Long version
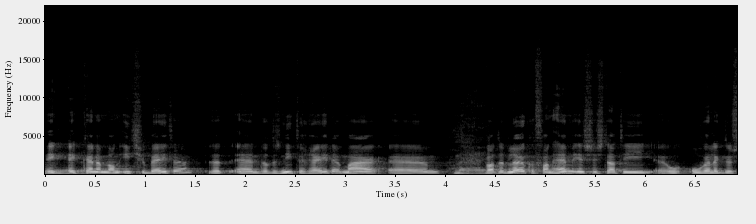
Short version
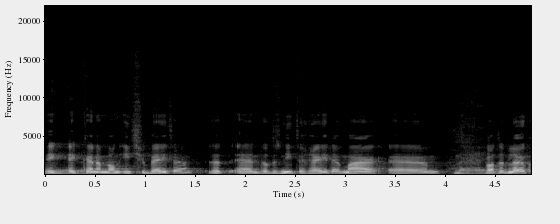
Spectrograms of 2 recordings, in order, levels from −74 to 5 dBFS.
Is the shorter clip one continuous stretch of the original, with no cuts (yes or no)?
yes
